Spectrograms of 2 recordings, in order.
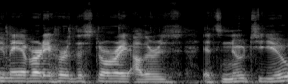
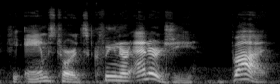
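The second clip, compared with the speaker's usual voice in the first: storybook rhyme, pitched higher and brighter; reading to children; 5 semitones higher than usual. A narrator's reading. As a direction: lift the rhymes for a young audience. Reads picture book to students.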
